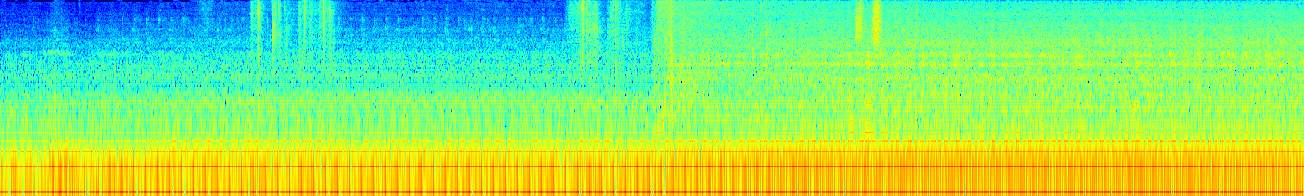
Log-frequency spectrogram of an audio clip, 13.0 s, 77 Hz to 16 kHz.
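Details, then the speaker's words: Heavy truck diesel after repair of a fault when fully warmed up, codes cleared, brought back from 800–1000 RPM to 700 RPM low idle: steady deep even rumble, smooth idle with no skips or stumbles. "okay let's bring the idle back down to low idle 700. I don't hear it so before I hear complete smooth idling see what happens further down the road"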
